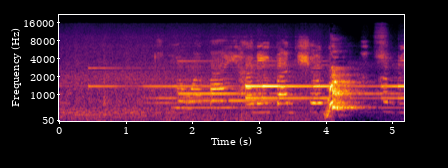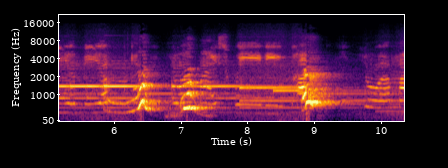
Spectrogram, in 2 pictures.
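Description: A dog howling along to music: several rising howls, each sliding up in pitch, over a simple melody of held, chiming notes.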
